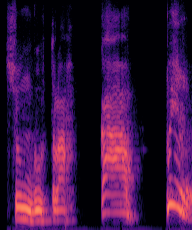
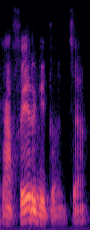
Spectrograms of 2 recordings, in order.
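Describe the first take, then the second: First: It is said with a hateful, stressed tone. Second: It is said plainly, without hateful emphasis.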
